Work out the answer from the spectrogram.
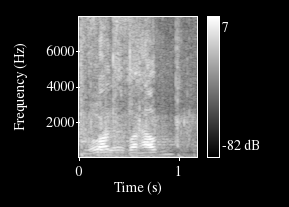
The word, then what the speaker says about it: Frans van Houten: Did I say that right? Frans von Houten? You said it great.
